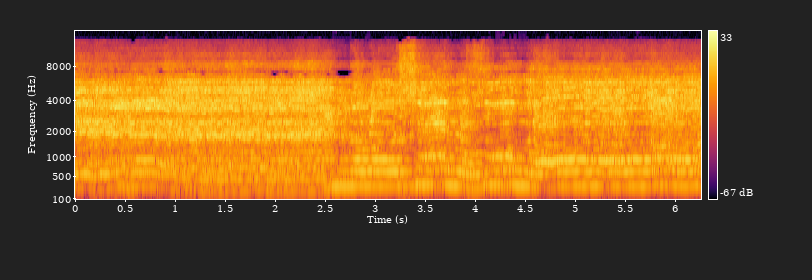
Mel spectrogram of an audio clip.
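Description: A man reciting a naat, singing long held notes that slide between pitches, amplified through a microphone and PA system.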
